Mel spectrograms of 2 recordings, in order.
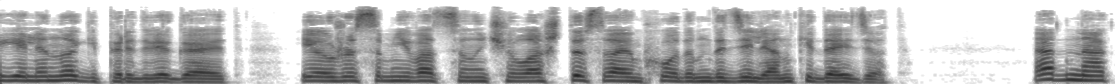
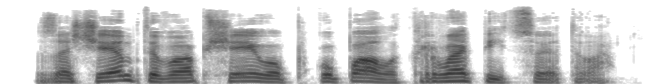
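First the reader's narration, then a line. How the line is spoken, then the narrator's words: Grumbled. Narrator (Russian): буркнул Атани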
